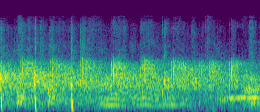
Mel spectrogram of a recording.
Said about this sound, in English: So, yeah, go ahead and give them a big round of applause.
